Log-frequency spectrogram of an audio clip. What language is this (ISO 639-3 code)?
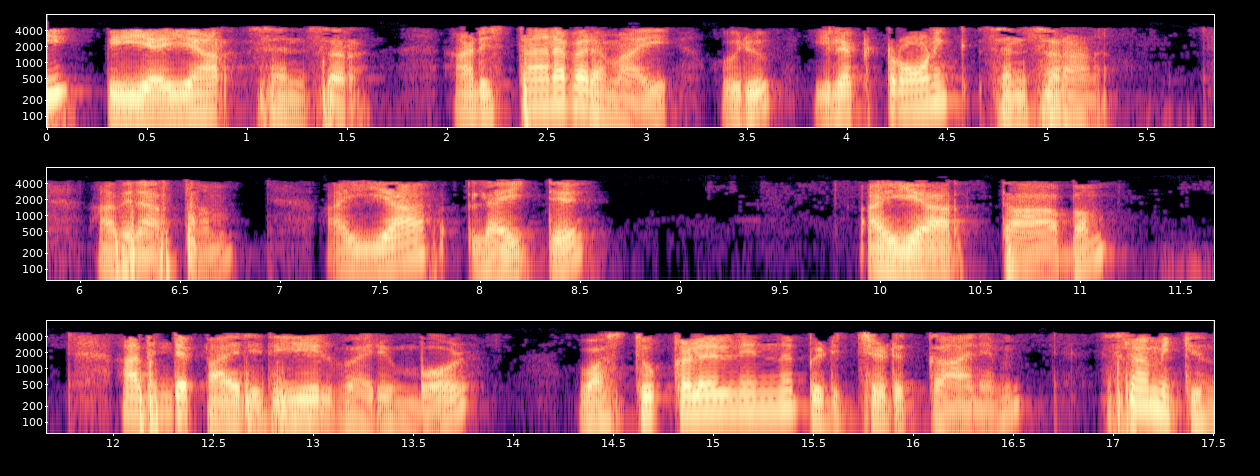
mal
